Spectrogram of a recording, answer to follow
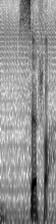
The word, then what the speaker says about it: Sefa: That's the pronunciation. Sefa.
